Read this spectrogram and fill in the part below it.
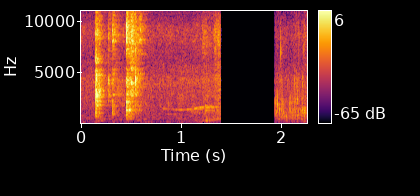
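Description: A lid set onto a cooking pot of Bengali shukto vegetable stew, making two sharp metallic clinks close by, followed by a quiet stretch.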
